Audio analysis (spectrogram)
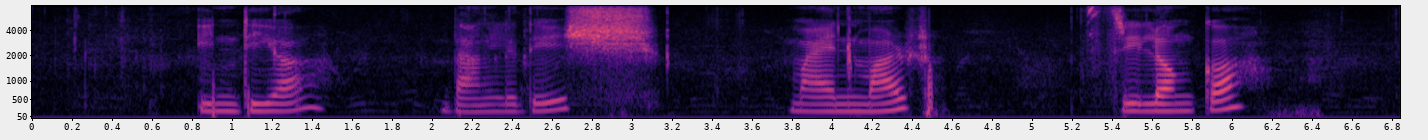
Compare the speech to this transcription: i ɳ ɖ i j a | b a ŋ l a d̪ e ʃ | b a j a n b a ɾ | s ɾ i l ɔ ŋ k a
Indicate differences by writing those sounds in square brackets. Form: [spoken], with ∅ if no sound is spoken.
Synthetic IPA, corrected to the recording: i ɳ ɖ i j a | b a ŋ l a d̪ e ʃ | [m] a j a n [m] a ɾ | s ɾ i l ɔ ŋ k a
